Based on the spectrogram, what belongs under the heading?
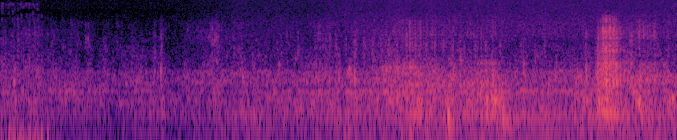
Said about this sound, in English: The men continue to scour the cliffs as the boat rocks from side to side.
